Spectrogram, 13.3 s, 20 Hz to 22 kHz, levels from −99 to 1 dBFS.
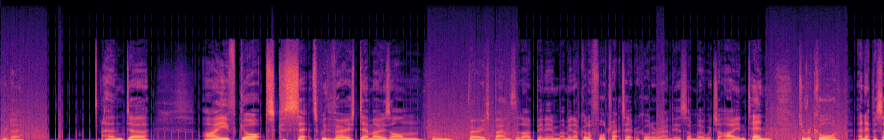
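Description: Wi-Fi interference runs throughout: a nearby radio's 102.4 ms beacon is rectified by the audio circuit, adding steady ticking about ten times a second, well below the speech.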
